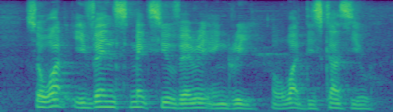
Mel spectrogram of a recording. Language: English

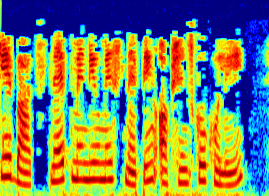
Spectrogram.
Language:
Hindi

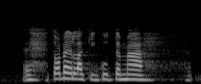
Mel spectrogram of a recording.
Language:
Finnish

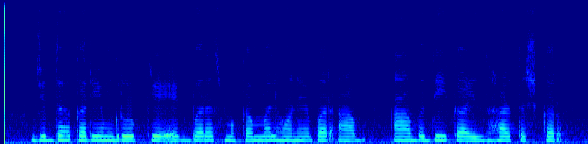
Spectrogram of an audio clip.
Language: Urdu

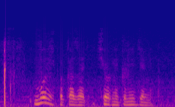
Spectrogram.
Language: Russian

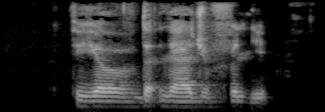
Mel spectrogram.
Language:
Kabyle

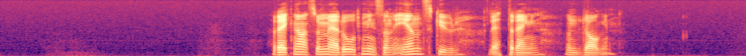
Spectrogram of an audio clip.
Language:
Swedish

